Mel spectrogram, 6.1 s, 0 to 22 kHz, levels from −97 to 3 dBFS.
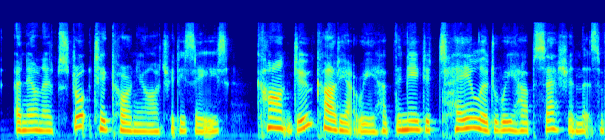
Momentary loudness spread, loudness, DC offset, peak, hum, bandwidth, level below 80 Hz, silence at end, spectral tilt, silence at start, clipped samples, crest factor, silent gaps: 9 LU; -28 LUFS; under 0.1%; -10 dBFS; none; 12.5 kHz; -66 dBFS; 0 s; -5.5 dB/octave; 0.15 s; under 0.1%; 18 dB; none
